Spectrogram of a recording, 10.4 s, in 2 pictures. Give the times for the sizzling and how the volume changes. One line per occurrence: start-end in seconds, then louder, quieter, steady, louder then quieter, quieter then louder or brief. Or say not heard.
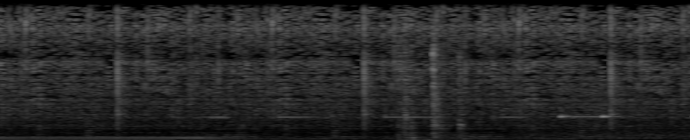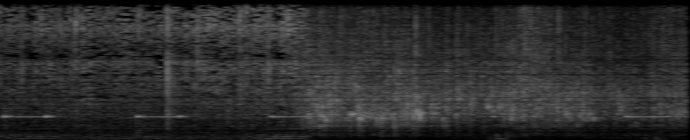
0.0-10.3 louder.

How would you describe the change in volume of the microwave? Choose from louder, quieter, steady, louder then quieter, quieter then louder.
quieter.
